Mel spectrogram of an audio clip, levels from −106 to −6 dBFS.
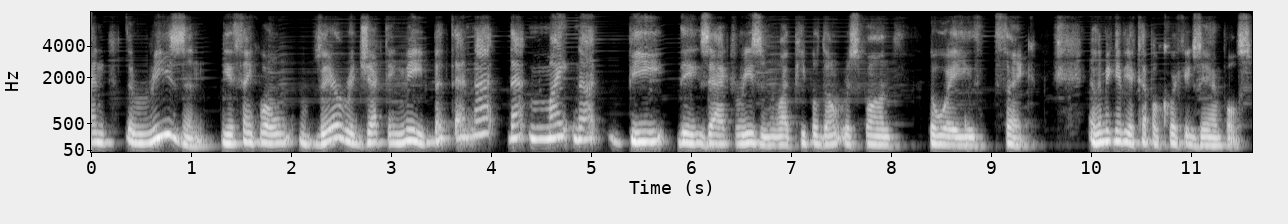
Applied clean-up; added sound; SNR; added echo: neural mask model DeepFilterNet 3.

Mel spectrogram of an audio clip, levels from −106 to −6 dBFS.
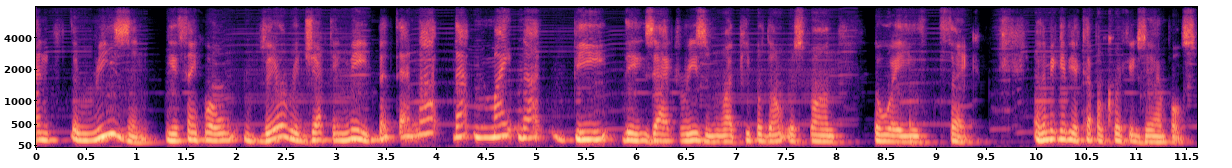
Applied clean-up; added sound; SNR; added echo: neural separator model SepFormer DNS4.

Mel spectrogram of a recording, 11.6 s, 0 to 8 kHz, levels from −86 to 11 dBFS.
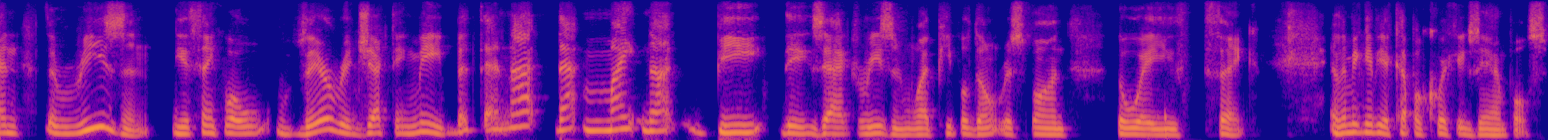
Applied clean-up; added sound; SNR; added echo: none; none; none; none.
